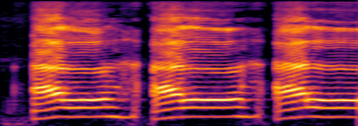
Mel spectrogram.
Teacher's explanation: Maka kita baca dengan al kemudian al, hati-hati dalam lafal lam, sempurnakan makhraj daripada lam, ujung lidah naik apa melekat dengan langit-langit atas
